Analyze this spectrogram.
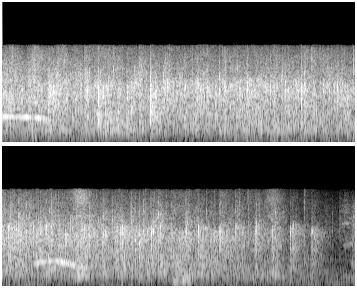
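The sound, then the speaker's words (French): An audience applauding the Lord together, a dense, steady wash of clapping that holds for several seconds, with a few faint voices rising beneath it, before it thins out and fades at the end. “Est-ce que quelqu'un peut le croire un petit peu avec moi et applaudir le Seigneur?”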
